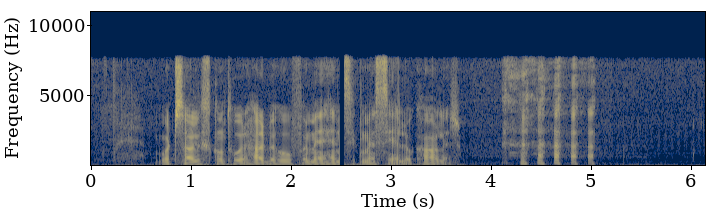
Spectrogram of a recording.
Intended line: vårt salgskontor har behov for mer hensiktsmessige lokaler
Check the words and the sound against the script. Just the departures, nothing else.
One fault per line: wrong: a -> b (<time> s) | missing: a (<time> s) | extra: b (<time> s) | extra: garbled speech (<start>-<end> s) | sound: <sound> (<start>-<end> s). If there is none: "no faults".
sound: dropout (2.5-2.5 s)
sound: laugh (4.1-5.1 s)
